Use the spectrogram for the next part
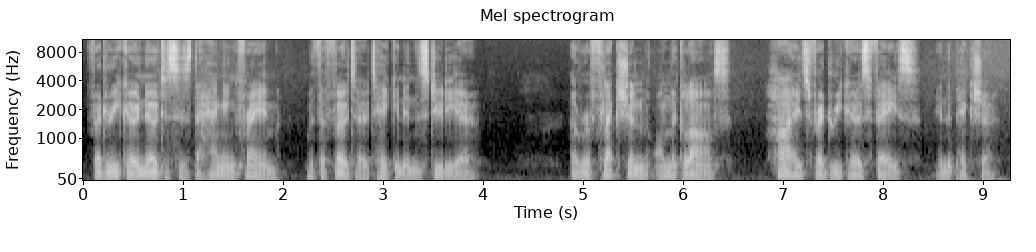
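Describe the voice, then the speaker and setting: A man's voice: extremely low pitch, normal speed, darkish tone, dry recording. A man reading screen directions aloud as scripted narration for a screenplay.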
